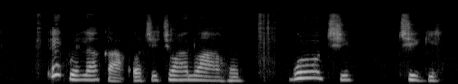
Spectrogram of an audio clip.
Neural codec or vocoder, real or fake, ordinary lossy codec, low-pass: codec, 24 kHz, 3 kbps, HILCodec; fake; none; none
